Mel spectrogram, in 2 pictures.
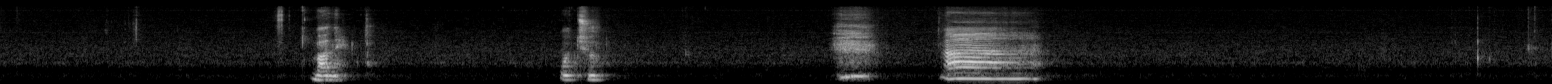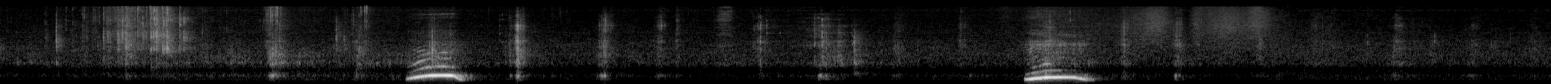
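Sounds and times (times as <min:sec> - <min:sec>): person humming mmm: 0:09.4 - 0:10.5, 0:19.6 - 0:20.3, 0:25.8 - 0:26.6
crunchy chewing of cabbage: 0:14.6 - 0:19.6, 0:20.4 - 0:25.5, 0:26.6 - 0:31.0.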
